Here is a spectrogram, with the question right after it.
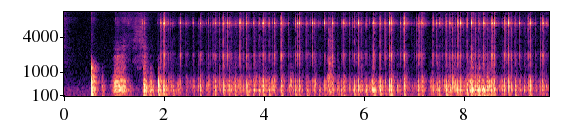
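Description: A small glass jar filled with pink sand, with a band of dark sand and lace trim at the rim and an artificial succulent on top, is held in both hands and fast-tapped on its glass sides with short fingertips and nails. After a brief silence, a dense, rapid stream of clicky taps begins, centered in the mids with a faint bright edge. Each tap dies away almost instantly.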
